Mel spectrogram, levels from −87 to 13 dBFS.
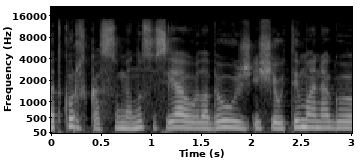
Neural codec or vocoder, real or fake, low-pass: none; real; 14.4 kHz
